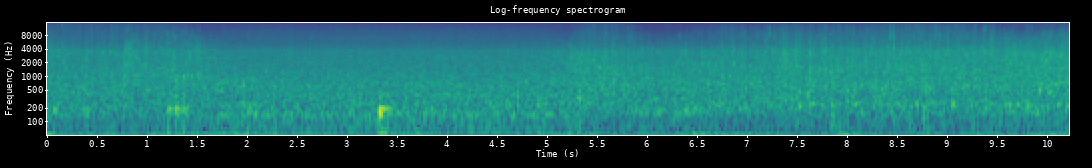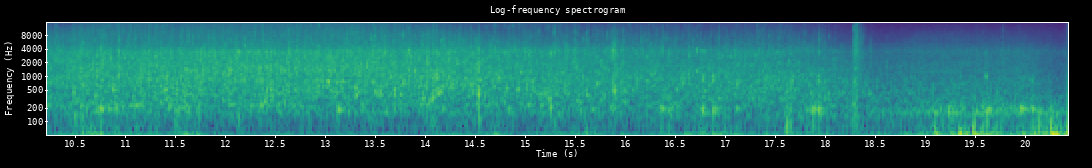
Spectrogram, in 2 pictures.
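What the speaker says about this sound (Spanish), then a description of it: "Voy a cruzar el río." A river rushes steadily while someone wades across it, a broad continuous flowing wash with occasional splashes and a brief louder surge near the end.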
